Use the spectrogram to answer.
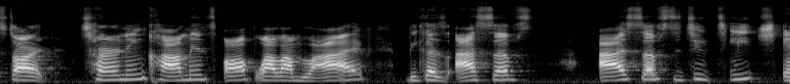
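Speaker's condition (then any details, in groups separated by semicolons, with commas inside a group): Cerebral palsy; uses specialized hospital bed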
